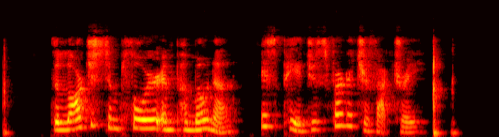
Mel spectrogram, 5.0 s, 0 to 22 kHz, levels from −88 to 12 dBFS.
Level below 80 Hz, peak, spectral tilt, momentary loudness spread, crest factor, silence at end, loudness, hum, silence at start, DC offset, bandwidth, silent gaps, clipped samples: -58 dBFS; -2 dBFS; -3.5 dB/octave; 11 LU; 22 dB; 0.45 s; -25 LUFS; none; 0.05 s; under 0.1%; 7.8 kHz; 0.20-0.24 s; under 0.1%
